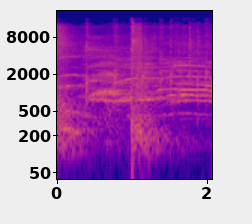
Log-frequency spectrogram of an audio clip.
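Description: A rubber balloon bursting once, about a second in, as a person sits down hard on it, with shouting voices around it.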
